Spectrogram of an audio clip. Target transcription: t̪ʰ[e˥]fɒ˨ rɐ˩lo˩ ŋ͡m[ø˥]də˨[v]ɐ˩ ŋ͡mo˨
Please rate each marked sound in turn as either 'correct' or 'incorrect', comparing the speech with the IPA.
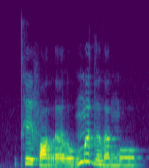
correct, incorrect: ə˥, incorrect: ð

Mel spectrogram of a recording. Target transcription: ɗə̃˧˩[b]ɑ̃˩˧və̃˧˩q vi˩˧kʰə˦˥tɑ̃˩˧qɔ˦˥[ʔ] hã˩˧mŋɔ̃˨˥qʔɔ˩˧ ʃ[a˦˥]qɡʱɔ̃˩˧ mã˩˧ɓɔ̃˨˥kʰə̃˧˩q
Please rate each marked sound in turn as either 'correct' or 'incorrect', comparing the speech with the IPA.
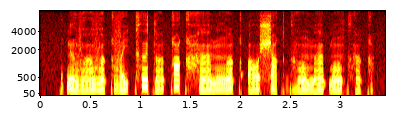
incorrect: v, incorrect: q, incorrect: a˧˩

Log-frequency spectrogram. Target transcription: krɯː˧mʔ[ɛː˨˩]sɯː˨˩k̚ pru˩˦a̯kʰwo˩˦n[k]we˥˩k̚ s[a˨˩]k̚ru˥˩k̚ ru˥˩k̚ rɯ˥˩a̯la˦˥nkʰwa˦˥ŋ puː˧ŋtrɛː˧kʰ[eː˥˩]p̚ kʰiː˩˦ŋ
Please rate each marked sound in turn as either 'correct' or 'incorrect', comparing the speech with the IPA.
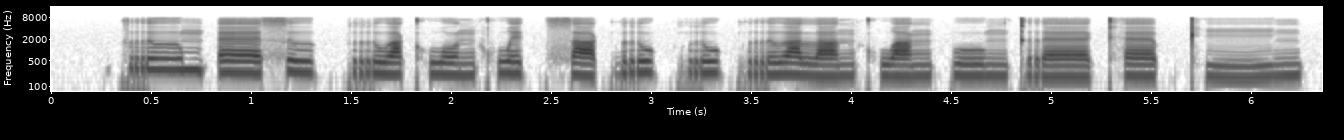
correct, incorrect: kʰ, correct, incorrect: ɛː˥˩

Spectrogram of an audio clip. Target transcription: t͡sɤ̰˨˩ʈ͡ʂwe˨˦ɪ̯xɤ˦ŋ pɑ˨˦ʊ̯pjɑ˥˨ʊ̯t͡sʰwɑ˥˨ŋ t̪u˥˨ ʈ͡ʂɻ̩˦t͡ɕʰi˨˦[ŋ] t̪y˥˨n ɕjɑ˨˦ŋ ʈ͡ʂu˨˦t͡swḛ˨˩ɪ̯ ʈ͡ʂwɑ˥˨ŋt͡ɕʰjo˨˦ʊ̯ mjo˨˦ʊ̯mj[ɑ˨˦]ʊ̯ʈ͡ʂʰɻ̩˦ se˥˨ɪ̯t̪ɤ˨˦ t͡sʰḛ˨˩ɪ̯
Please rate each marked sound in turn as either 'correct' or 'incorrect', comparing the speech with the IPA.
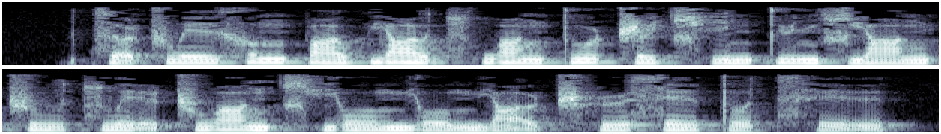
incorrect: n, incorrect: ɑ̰˨˩

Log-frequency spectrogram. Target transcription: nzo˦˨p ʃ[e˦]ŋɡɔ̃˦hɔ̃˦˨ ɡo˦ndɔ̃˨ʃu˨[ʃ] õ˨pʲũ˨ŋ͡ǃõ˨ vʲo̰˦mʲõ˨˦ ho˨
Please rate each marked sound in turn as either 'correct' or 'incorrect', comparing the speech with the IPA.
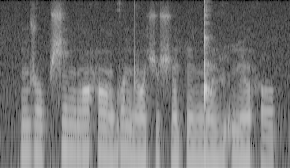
correct, correct

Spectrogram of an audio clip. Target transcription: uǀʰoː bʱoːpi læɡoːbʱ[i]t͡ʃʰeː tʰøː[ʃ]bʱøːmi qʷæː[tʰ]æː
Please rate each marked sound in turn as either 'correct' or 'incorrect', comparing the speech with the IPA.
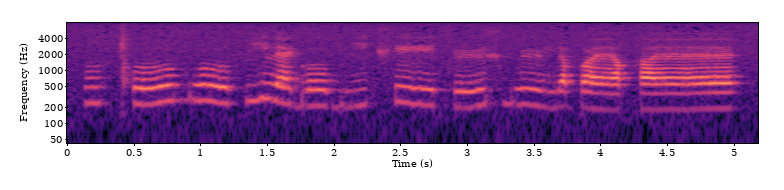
correct, correct, incorrect: qʰ

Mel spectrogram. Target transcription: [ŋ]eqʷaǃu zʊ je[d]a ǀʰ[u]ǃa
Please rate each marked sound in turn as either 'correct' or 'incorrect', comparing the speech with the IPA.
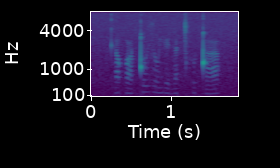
incorrect: kʰ, correct, incorrect: ʊ

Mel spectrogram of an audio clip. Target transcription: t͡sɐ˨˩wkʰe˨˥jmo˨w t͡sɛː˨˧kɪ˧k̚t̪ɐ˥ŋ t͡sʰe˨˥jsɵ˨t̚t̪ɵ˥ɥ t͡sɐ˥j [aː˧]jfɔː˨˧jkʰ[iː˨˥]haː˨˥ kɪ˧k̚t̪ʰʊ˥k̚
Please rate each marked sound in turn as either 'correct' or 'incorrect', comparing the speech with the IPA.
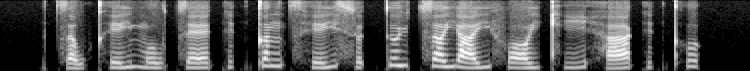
incorrect: aː˨˥, correct

